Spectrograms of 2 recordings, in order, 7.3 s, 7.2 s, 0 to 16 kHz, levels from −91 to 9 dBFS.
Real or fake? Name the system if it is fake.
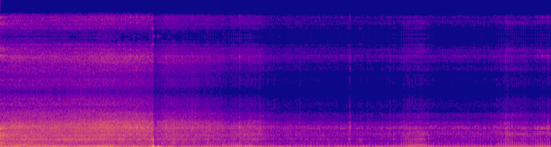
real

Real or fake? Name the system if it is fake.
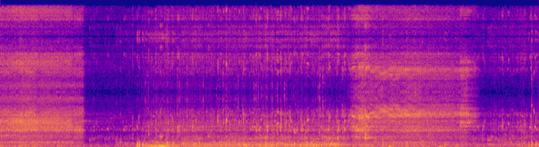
fake, vocoder, BigVGAN v2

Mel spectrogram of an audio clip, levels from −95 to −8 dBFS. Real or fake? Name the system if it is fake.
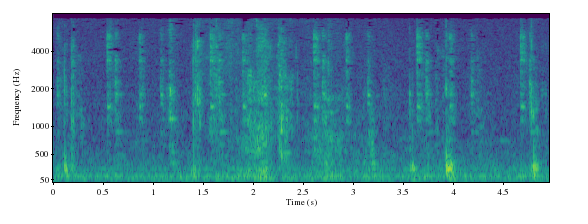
real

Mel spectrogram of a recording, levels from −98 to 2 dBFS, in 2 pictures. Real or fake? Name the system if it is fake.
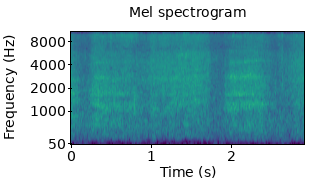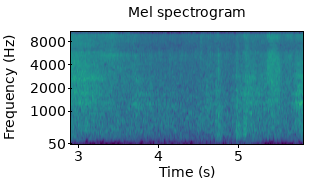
fake, vocoder, BigVGAN v2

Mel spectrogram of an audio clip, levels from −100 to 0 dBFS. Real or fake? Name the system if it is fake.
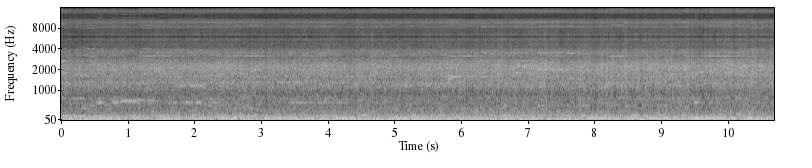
real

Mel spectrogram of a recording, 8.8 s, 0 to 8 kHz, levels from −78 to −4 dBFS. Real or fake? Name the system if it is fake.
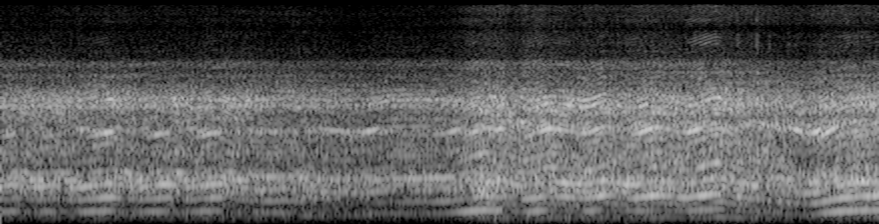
real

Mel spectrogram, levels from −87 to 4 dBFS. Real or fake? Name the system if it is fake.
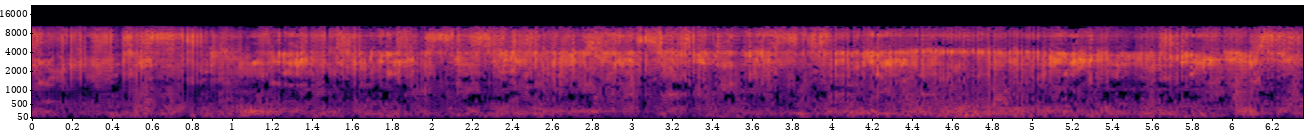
fake, vocoder, BigVGAN v2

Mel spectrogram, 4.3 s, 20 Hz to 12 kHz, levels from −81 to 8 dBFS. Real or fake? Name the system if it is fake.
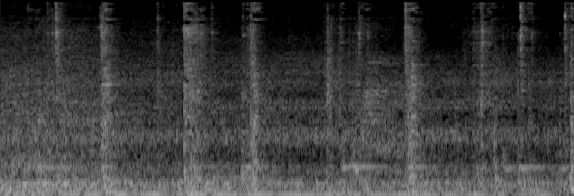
fake, vocoder, BigVGAN v2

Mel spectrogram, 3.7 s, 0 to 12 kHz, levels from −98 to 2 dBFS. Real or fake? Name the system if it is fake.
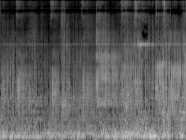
fake, vocoder, BigVGAN v2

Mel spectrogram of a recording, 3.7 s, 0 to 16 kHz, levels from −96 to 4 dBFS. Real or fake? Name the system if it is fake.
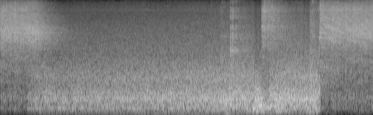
real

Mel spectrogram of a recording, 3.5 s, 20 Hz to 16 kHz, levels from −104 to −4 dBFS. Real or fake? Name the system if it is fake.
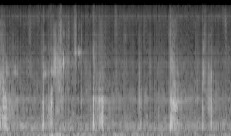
fake, vocoder, BigVGAN v2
